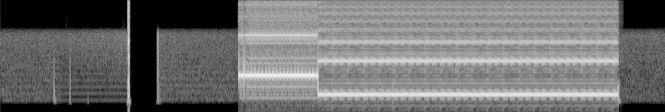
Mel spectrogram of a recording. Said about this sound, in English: Guthrie Air, standby for tones.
